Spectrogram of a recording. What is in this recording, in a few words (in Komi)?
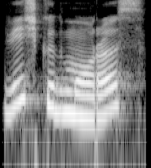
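веськыд морӧс, Komi, female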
